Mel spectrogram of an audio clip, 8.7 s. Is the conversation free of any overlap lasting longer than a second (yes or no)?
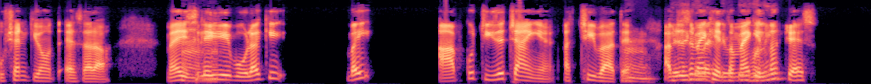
no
